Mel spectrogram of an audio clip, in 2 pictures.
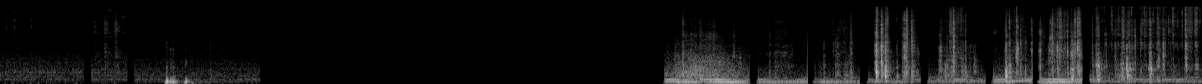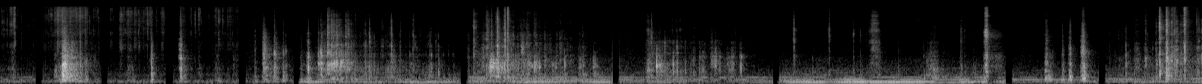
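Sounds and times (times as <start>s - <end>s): kitchen items clattering: 6.7s - 19.8s, 22.4s - 24.0s
packaging crinkling: 9.4s - 14.4s.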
